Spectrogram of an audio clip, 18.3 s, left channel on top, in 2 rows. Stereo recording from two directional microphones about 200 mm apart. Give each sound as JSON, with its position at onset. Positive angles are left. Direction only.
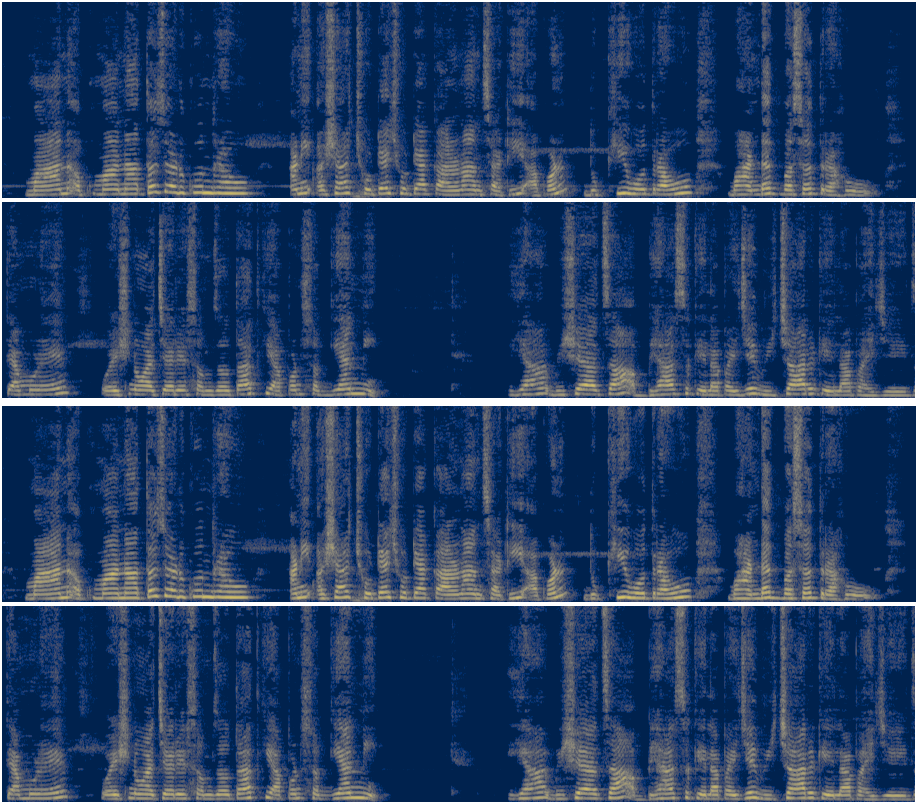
{"t": 0.3, "sound": "speech", "side_deg": -45}
{"t": 14.3, "sound": "speech", "side_deg": -45}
